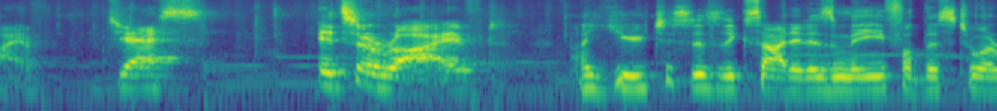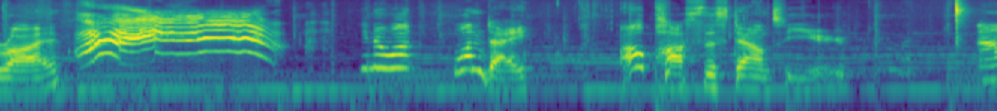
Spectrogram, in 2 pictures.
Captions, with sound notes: Jess it's arrived. Are you just as excited as me for this to arrive? (baby yelling) You know what? one day I'll pass this down to you.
